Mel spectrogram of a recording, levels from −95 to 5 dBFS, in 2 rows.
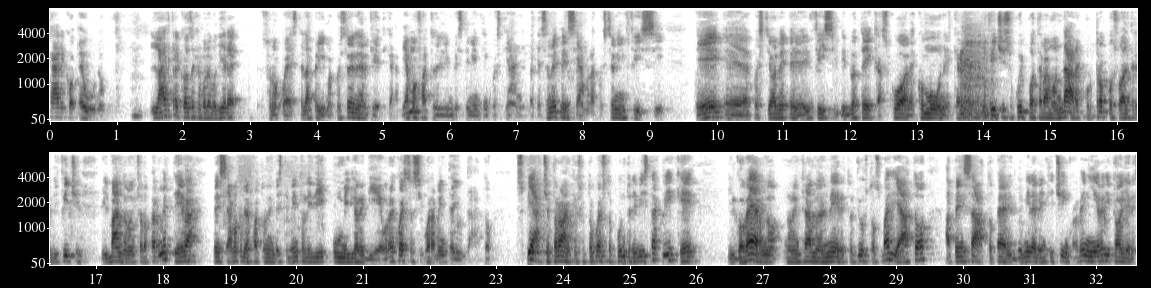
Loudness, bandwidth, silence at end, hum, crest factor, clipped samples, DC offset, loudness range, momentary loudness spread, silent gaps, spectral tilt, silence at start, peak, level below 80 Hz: -23 LUFS; 7.6 kHz; 0 s; none; 22 dB; under 0.1%; under 0.1%; 9 LU; 15 LU; none; -5.5 dB/octave; 0 s; -2 dBFS; -56 dBFS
